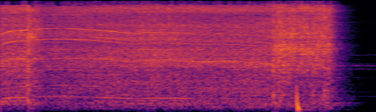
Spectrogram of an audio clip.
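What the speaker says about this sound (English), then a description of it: "So now we're going to screw it in." A power drill drives a screw into a diagonal corner module, a steady whirring buzz running for about three seconds, rising briefly near the end before stopping, close and loud with no talking.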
